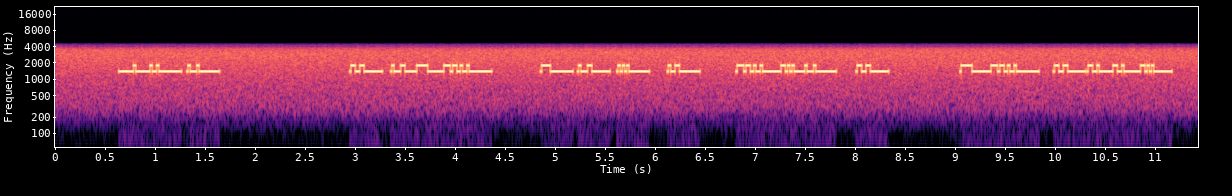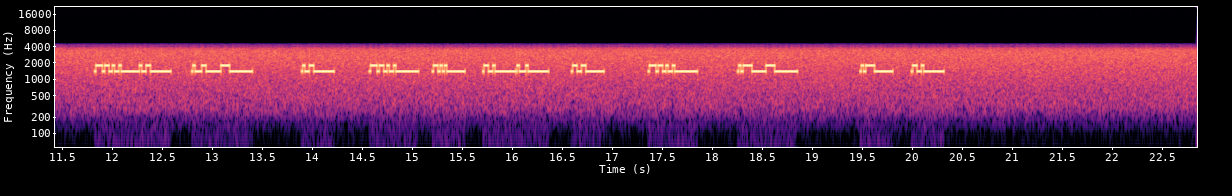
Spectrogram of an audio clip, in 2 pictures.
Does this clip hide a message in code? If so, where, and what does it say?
Yes: TTY/TDD text telephone tones (45.45 baud Baudot) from 0.6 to 20.3 s, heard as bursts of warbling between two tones, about 400 Hz shift, 1600 Hz centre, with phone line noise. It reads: 1875 9762 4185 8004 2792 4018 3930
